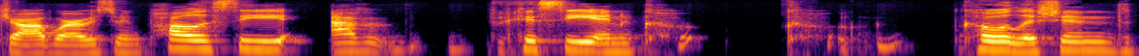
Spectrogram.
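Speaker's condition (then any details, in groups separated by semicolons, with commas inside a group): Stuttering; stutter since childhood, speech therapy from very young age focused on hiding stutter; very disfluent day, stutters more freely, unlearning avoidance habits; repeats consonants, fluency varies unpredictably day to day, avoids robotic-sounding therapy technique; prolonged sounds, blocks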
